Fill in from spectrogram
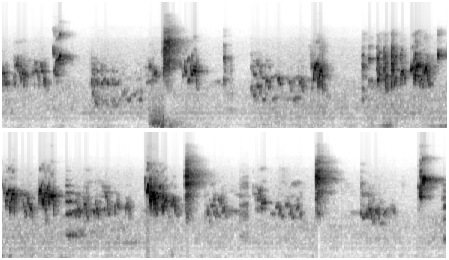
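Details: Steady budgerigar chatter fills the room, a mix of sharp high tweets and lower gurgling, buzzy notes delivered in rapid uneven bursts over about twelve seconds.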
